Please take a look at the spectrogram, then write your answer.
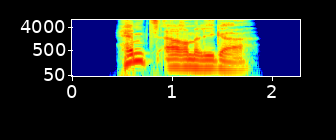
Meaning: inflection of hemdsärmelig: 1. strong/mixed nominative masculine singular 2. strong genitive/dative feminine singular 3. strong genitive plural
- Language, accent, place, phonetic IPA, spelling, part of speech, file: German, Germany, Berlin, [ˈhɛmt͡sˌʔɛʁməlɪɡɐ], hemdsärmeliger, adjective, De-hemdsärmeliger.ogg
